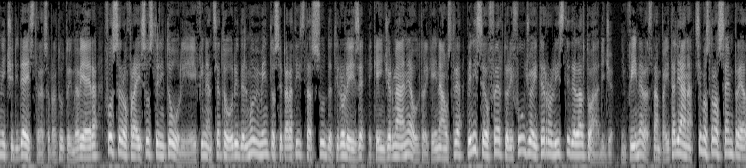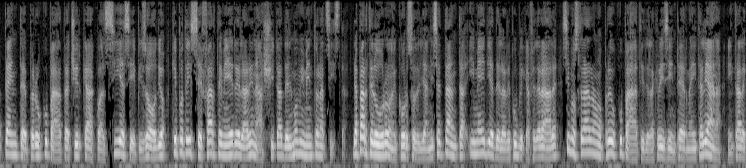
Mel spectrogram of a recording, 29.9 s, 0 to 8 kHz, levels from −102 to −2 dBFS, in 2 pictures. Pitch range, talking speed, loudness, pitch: 135-170 Hz, 155 wpm, -24 LUFS, 155 Hz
